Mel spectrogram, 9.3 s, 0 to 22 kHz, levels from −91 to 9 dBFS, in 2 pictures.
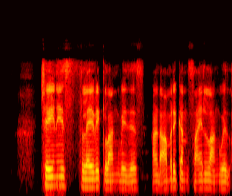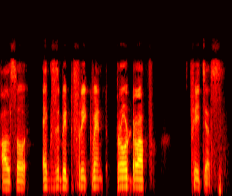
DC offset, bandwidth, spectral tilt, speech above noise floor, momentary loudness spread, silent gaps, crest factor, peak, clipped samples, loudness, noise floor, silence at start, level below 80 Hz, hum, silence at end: under 0.1%; 10 kHz; -3.5 dB/octave; 45 dB; 12 LU; none; 22 dB; -4 dBFS; under 0.1%; -26 LUFS; -71 dBFS; 0.85 s; -66 dBFS; none; 0.2 s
